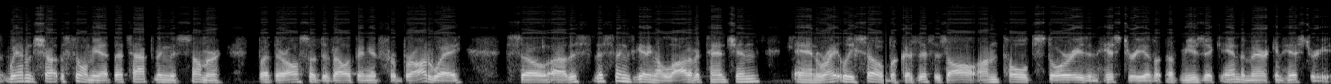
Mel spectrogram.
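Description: Man, low voice, earnest, hesitant, casual interview guest, dry sound. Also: dry recording, low-quality recording. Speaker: guest, musician and actor.

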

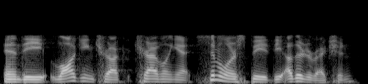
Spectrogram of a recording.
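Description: A man co-hosting a radio talk show, chatting casually with a wry, deadpan humor. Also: medium pitch, fairly quick, dry recording. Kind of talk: casual chat. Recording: dry, phone-like narrow sound.

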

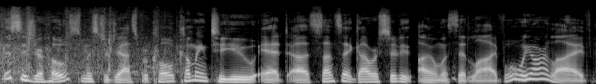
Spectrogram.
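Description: A man with a slightly hoarse, froggy voice hosting a talk show with playful, teasing banter. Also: medium pitch, big pitch swings, brisk, a little mellow, dry recording.

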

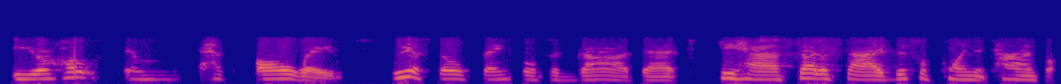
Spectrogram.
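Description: Woman, 60s, church elder talk host; lower voice, emphatic repetition, phone-line sound. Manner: effusive, repeats phrases for emphasis.

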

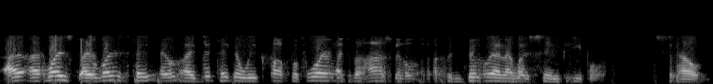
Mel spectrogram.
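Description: A man speaking candidly on a conference call line that keeps cutting out, halting and restarting his words. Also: fairly high pitch, steady tone, a little hiss or hum. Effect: conference call line that keeps breaking up. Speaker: guest. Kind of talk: candid personal talk. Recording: tinny phone line.

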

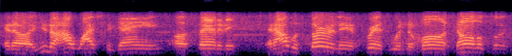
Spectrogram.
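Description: Radio call-in caller heard over the phone: earnest man, lightly raised pitch, thin phone-line sound. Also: steady tone, a little fast, a little hiss or hum. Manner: earnest, keeps asking the host's opinion. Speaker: caller to a sports radio show. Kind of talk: casual call-in chat. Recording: tinny phone line, dry.

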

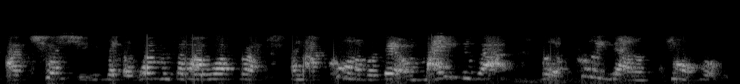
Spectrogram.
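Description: A woman's voice: fairly high pitch, normal speed. A woman on the phone praying fervently and quoting scripture. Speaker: caller. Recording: distant, gravelly phone line with hiss.

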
